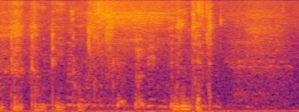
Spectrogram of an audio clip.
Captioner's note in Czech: smích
